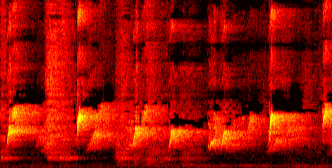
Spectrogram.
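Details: Red-whiskered bulbul, "mơ ché nẹt" song delivered alongside wing display; strong whistled phrases that climb quickly and then hold steady, sounding roughly once per second, with a faint rustle between them.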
